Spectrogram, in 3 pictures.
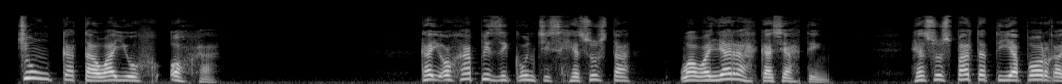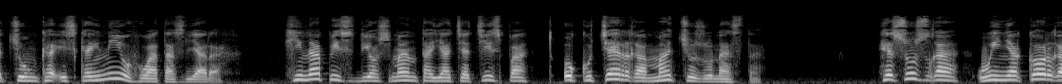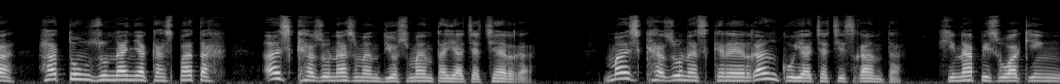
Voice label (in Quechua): quechua bolivian cochabamba; good news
